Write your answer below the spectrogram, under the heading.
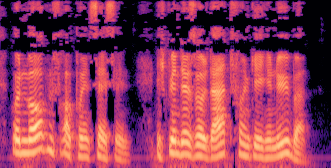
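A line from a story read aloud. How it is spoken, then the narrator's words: Laughing, cheerful. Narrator (German): der Doktor lachte über das ganze Gesicht und sagte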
